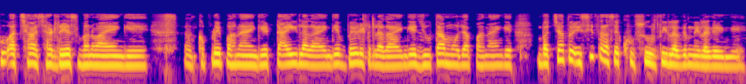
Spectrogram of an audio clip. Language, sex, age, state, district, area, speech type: Hindi, female, 60+, Uttar Pradesh, Ghazipur, rural, spontaneous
